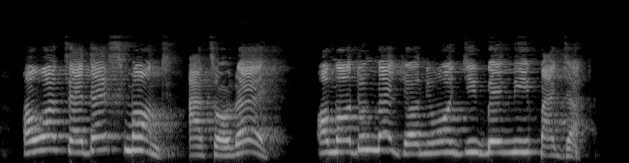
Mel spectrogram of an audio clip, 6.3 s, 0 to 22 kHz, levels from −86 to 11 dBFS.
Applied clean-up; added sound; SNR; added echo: neural mask model Resemble Enhance denoiser.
